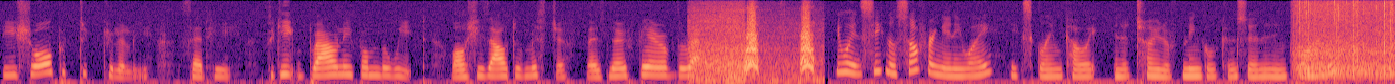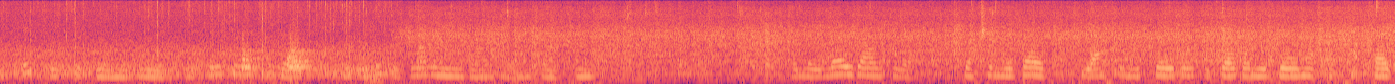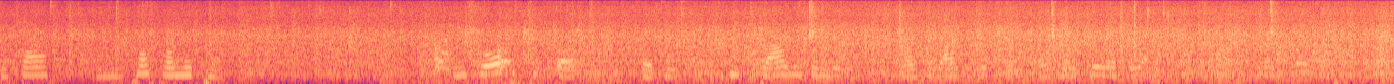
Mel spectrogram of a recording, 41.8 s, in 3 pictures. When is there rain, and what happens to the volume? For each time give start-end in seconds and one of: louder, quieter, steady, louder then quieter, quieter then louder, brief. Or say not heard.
12.9-41.8 louder.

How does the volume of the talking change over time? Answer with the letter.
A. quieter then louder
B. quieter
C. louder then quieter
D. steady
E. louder
E.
